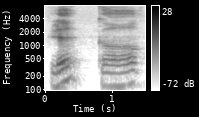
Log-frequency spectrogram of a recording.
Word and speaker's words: le corps: le corps الجسم الإنساني. الاس والبي لا تلفظ. le corps بي واس لا تلفظ مع أنه مفرد.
